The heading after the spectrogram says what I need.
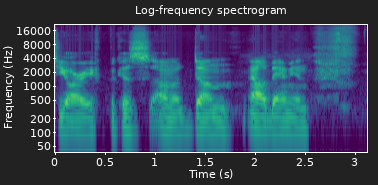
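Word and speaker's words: Yairi: what you're talking about I think it's technically yiri but it's Yari because I'm a dumb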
